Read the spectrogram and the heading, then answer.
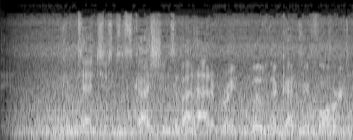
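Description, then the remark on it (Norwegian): A steady, loud roar of aircraft cabin noise during turbulence fills the whole recording, at the back of the plane where US top diplomat Mike Pompeo stands talking to the press while holding on, with several people talking over the constant hum. “President Donald Trumps toppdiplomat Mike Pompeo har kommet bak i flyet til pressen, der han står og snakker, mens han pga. turbulens holder seg fast.”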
